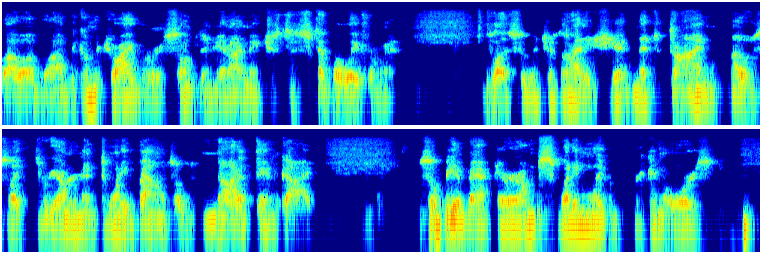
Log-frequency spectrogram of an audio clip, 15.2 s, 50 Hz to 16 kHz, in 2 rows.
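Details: Throat cancer diagnosed 2020, treated with total laryngectomy, chemotherapy and radiation; alaryngeal speech after total laryngectomy.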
